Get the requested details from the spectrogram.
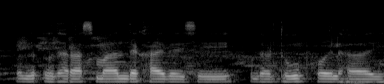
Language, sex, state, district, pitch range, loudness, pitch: Bajjika, male, Bihar, Vaishali, 125-130 Hz, -32 LUFS, 130 Hz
